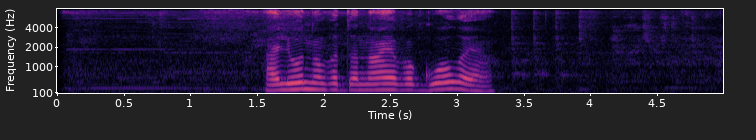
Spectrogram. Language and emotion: Russian, neutral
